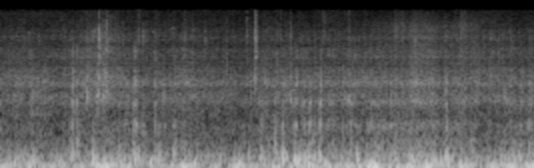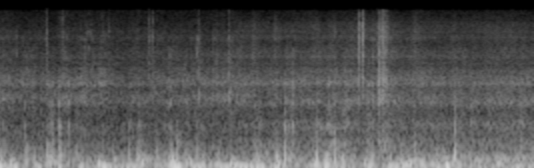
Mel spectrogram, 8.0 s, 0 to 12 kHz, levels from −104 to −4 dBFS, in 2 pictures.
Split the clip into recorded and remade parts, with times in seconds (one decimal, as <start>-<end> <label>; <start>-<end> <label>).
0.0-2.8 recorded; 2.8-3.6 remade; 3.6-5.8 recorded; 5.8-8.0 remade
